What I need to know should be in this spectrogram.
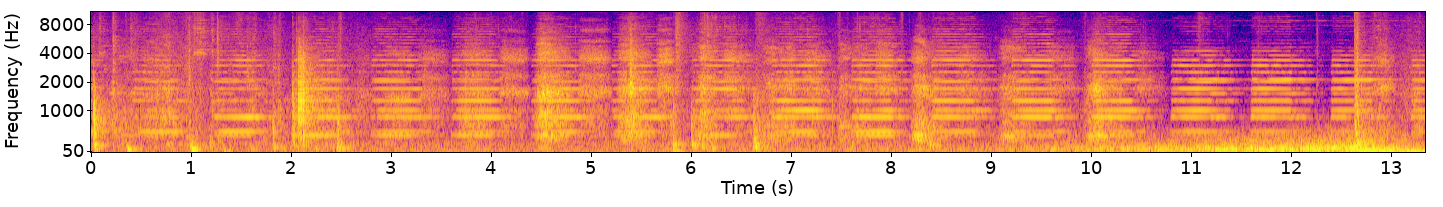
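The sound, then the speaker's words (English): A car horn, set off by pressing a key fob, sounds with a bright, sustained honking tone that repeats and persists, punctuated by sharp clicks and thumps, fairly loud, with low rumbling beneath toward the end. “opens the door, reaches outside, and presses the fob again. The killer looks round on hearing the noise”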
